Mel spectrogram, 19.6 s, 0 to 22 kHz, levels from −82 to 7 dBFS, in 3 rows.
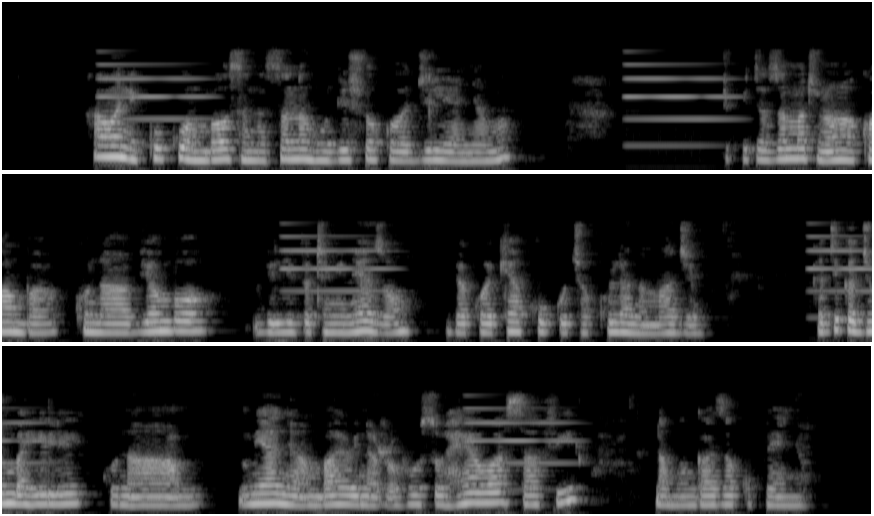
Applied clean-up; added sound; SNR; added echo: none; Bell; 17 dB; reverberation time 0.2 s.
